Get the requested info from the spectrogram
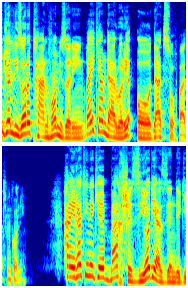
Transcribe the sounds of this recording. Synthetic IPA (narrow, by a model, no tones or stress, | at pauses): nd͡ʒɒːliːzɒɾot̪ʰænɦɒːmiːzɒɾiːmvæjecʰæmd̪æɾbɒːɾe̞jeɒːd̪æt̪ʰsohb̥æt̪ʰmiːkʰo̞̰nḭm | hæɣiːɣæt̪ʰiːne̞cʰe̞bæχʃezijɒːd̪iːæzːe̞nd̪e̞ɟiː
